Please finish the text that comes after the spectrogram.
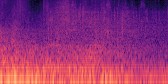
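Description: The Incendio fire spell cast in Hogwarts Legacy, a loud booming burst of flame that rolls on as a dense, roaring rumble and slowly fades over a few seconds, with no voice.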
